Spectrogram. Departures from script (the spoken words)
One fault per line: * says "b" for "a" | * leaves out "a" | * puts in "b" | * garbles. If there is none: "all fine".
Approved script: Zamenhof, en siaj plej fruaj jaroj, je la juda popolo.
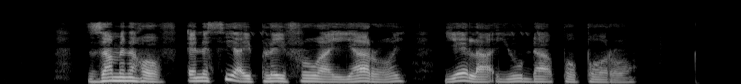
all fine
